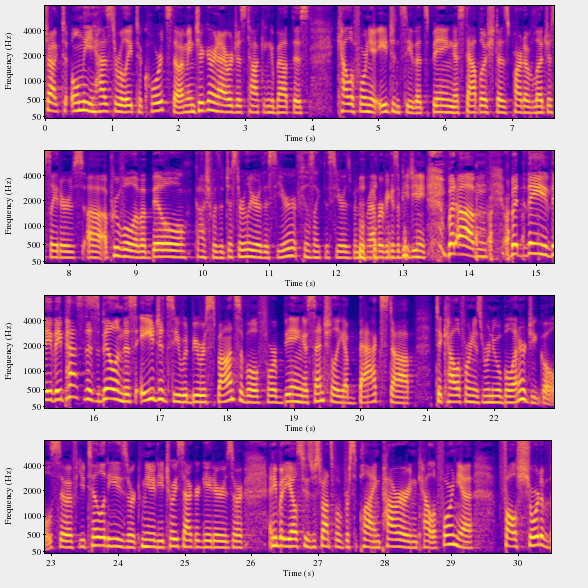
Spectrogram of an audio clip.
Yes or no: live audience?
yes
